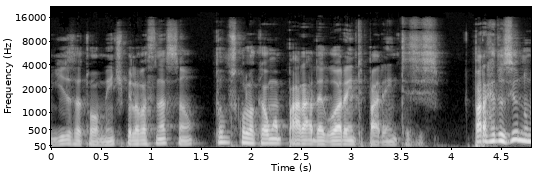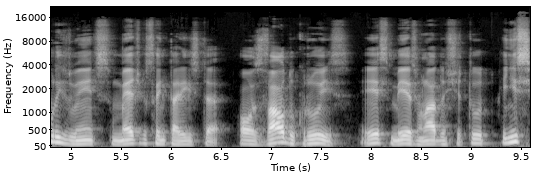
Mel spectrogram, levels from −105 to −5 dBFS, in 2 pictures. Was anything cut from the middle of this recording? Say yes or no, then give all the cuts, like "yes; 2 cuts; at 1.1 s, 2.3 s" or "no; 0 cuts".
yes; 2 cuts; at 1.6 s, 4.1 s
